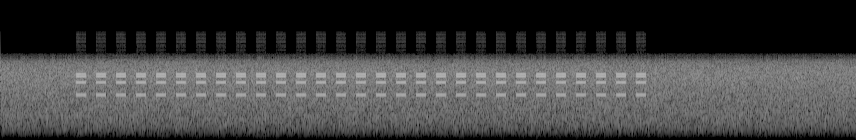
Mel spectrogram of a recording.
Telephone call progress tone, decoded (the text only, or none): off-hook warning tone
